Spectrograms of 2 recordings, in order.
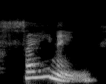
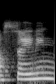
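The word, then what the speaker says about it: saining: interesting there there's an old Scottish tradition called seining and I'm gonna spell it for you in case you want to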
